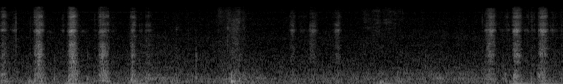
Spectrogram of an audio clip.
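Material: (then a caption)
Paper. A steel fountain pen nib draws short hatching strokes on a flat sheet of white drawing paper, scratching the surface repeatedly. Quick, bright scratchy strokes come in uneven bursts, with quieter rubbing between them.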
